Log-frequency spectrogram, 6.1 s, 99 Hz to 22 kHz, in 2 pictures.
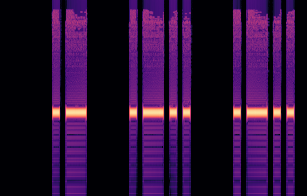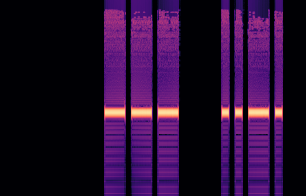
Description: Morse code, heard as a keyed tone, about 18 wpm, spaced as for 12 wpm, 1000 Hz. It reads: ALL OF
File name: qotdfiles / 12wpm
